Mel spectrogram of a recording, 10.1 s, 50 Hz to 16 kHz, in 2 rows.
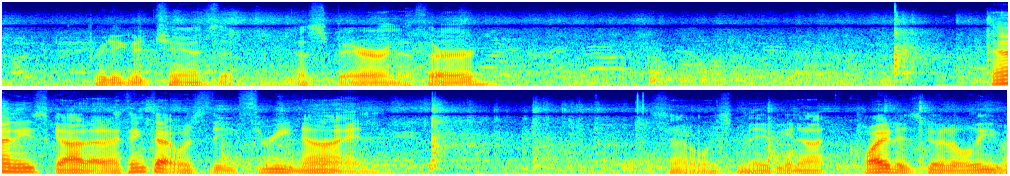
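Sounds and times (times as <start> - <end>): bowling alley room noise: 0.0 - 10.0
bowling ball rolling down lane: 2.6 - 9.9
pins clacking: 4.4 - 10.0.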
